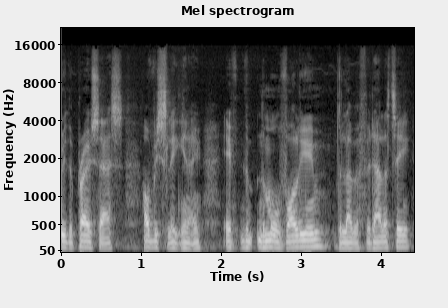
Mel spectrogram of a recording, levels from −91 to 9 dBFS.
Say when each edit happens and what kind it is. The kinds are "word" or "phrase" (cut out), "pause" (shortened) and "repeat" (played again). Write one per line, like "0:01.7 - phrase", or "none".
none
